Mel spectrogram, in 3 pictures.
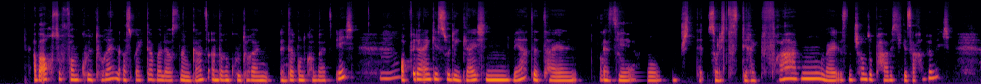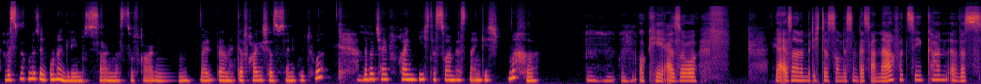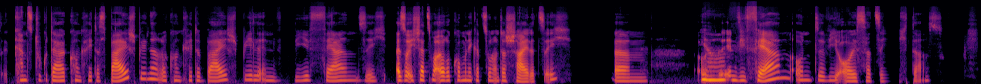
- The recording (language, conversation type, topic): German, advice, Wie finde ich heraus, ob mein Partner meine Werte teilt?
- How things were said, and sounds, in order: static; other background noise; distorted speech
